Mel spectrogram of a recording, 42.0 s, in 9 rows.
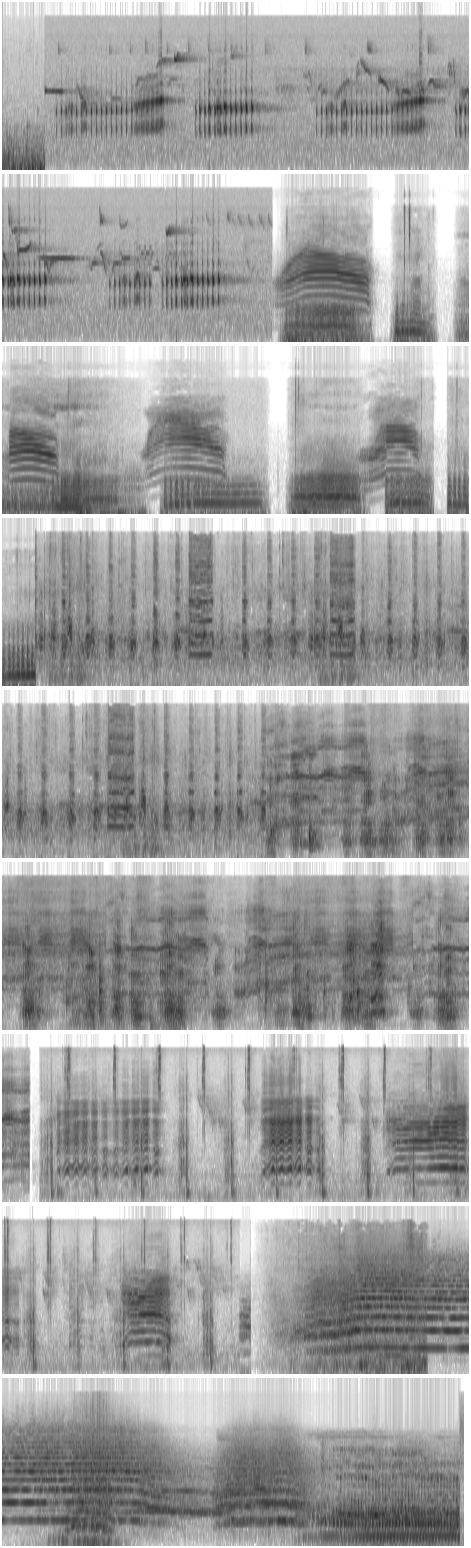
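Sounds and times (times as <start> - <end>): cat meowing: 9.3 - 9.9, 10.8 - 11.6, 12.9 - 13.7
hens clucking: 14.3 - 36.8.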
